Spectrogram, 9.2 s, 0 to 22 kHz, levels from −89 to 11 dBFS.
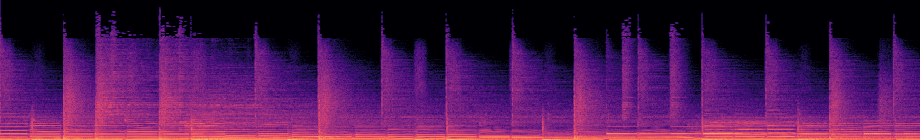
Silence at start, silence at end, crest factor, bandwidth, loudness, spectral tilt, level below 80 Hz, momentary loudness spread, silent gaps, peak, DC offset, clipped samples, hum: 0 s; 0 s; 12 dB; 16 kHz; -14 LUFS; -6.5 dB/octave; -18 dBFS; 4 LU; none; 0 dBFS; under 0.1%; under 0.1%; none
